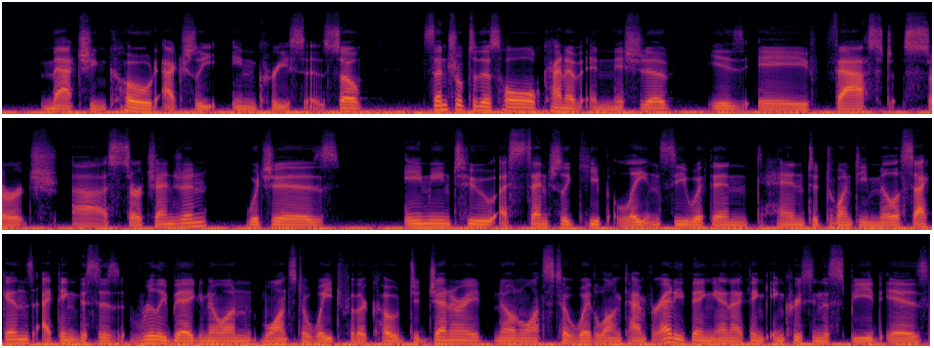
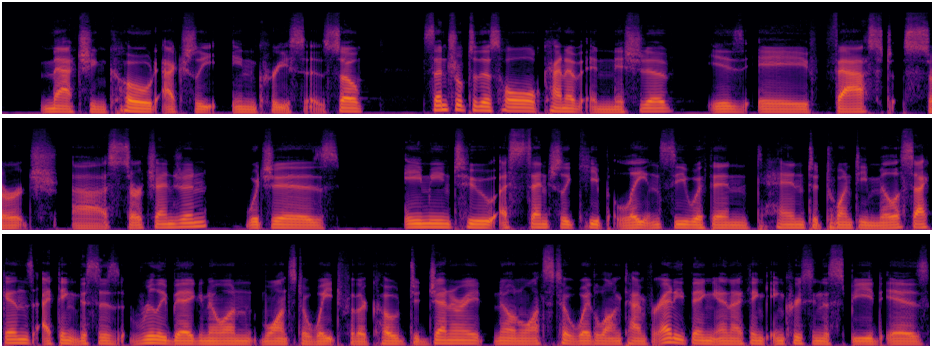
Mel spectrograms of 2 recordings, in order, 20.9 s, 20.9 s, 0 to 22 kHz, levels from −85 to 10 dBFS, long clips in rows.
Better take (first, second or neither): second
